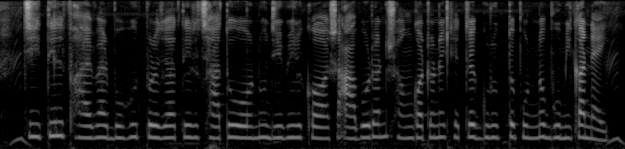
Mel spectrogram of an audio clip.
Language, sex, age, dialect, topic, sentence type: Bengali, female, <18, Jharkhandi, agriculture, statement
